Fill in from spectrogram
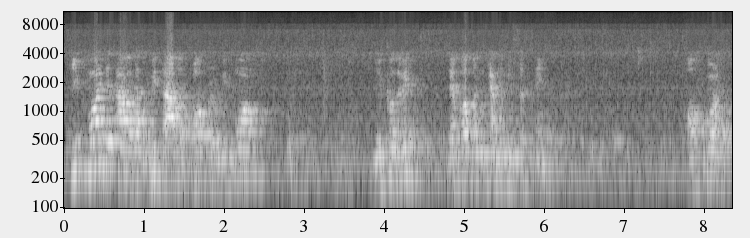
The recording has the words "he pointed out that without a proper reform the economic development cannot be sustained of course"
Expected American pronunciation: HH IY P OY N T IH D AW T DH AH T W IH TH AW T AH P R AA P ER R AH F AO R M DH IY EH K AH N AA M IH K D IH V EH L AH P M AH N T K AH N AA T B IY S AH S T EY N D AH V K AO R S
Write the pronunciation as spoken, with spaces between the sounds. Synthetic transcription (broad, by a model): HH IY P OY N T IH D AW T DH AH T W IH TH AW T AH P R AA P ER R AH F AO R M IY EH K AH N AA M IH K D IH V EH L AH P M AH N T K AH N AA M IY S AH S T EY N AH F K AO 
